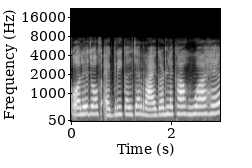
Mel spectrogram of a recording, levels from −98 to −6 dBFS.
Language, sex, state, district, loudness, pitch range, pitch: Hindi, female, Chhattisgarh, Raigarh, -14 LUFS, 245-270 Hz, 265 Hz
